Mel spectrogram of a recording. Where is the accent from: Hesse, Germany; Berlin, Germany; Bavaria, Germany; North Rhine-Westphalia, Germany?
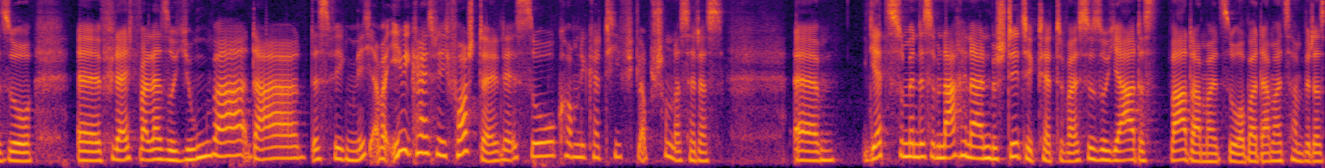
North Rhine-Westphalia, Germany; Plettenberg; in meiner Heimatstadt Plettenberg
